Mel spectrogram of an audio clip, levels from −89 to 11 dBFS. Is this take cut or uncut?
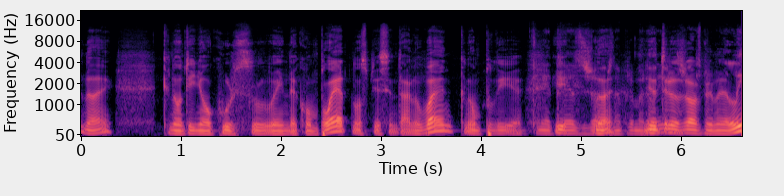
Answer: uncut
